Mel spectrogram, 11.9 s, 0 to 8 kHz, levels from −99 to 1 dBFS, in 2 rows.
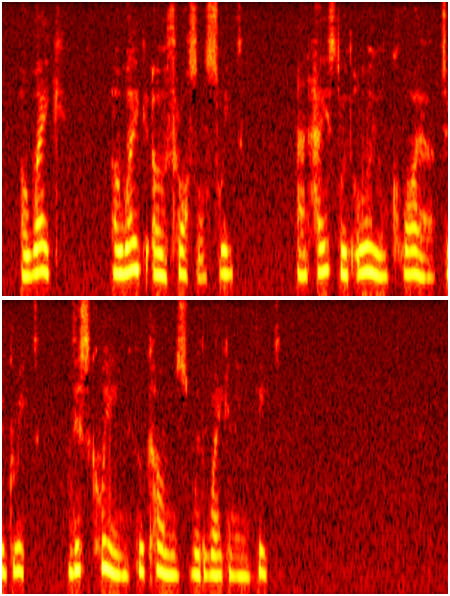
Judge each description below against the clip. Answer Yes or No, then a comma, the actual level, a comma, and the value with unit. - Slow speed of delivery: Yes, slow, 100 wpm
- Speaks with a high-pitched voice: Yes, high, 230 Hz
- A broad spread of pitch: No, average, 2.9 semitones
